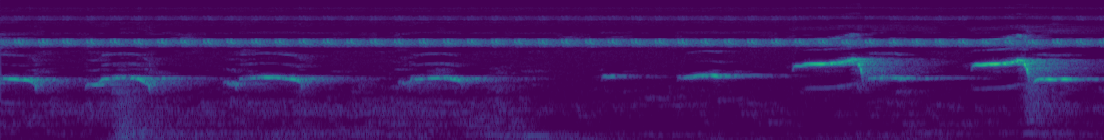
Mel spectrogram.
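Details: Midnight birdsong: a series of short downslurred whistles repeated about once a second, then two louder sharp rising-falling notes, against a continuous high insect whine.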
